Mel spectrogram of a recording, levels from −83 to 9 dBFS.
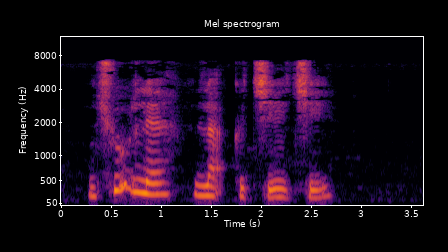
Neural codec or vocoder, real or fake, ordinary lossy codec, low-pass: none; real; AAC, 32 kbps; 7.2 kHz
